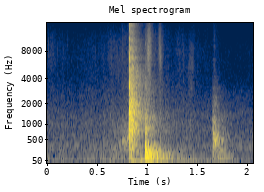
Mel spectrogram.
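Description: A utility (hybrid) golf club strikes a ball off a hitting mat with a sharp crack about a second in. A fraction of a second later comes a heavier thump as the ball hits the simulator screen, then a softer thud.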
